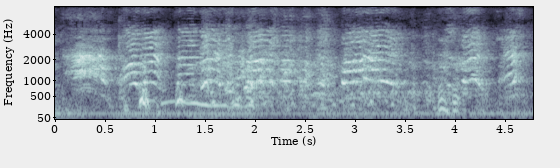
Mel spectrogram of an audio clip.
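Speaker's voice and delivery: high, loud scrambling ah cries; frantic yelling. Acted. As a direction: yell like kids elbowing for the phone. Siblings yelling fighting for phone.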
